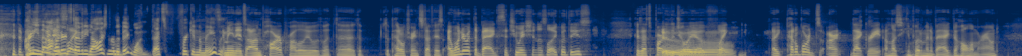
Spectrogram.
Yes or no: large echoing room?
no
